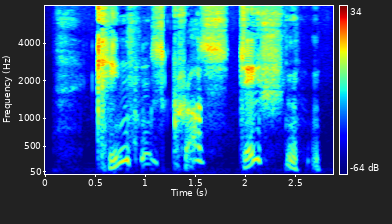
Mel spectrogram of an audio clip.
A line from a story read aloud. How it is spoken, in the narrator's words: Dumbledore was chuckling immoderately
